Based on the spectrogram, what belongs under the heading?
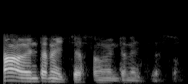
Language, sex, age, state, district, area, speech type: Telugu, male, 30-45, Andhra Pradesh, Anantapur, rural, conversation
